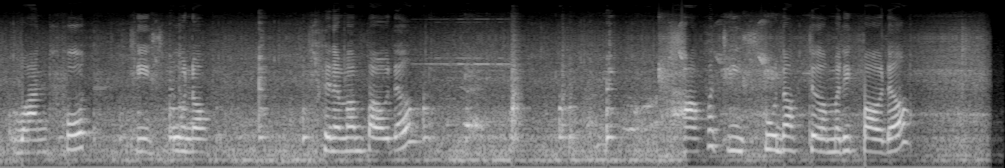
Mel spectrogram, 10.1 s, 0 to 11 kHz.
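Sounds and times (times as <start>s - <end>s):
metal utensils clicking on pan: 1.5s - 3.3s, 5.1s - 6.7s.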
